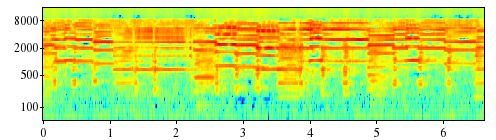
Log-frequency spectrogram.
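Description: Accordion playing a tune, with regular pulsing chords under the melody.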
